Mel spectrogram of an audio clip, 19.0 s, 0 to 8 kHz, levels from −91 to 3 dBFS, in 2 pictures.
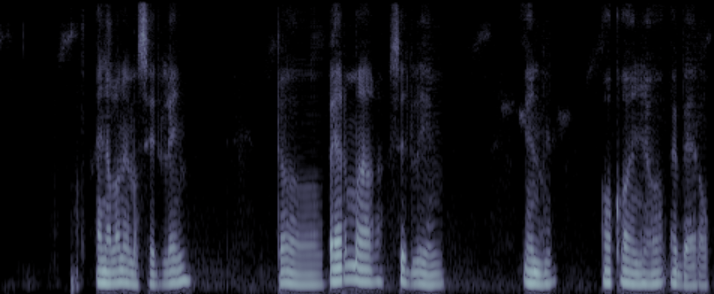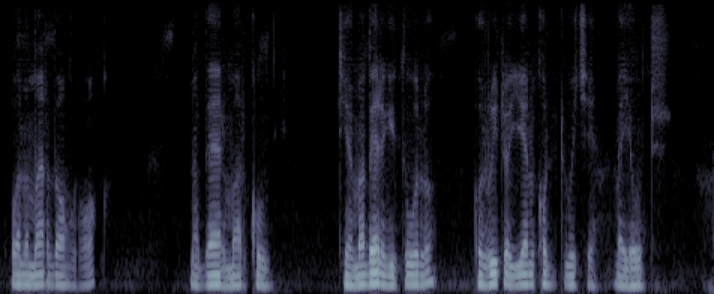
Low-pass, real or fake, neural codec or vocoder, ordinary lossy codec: none; fake; codec, 16 kHz, 0.8 kbps, ZipCodec; none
